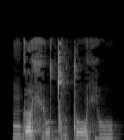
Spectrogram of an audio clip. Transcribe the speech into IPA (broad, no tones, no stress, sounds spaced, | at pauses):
ŋ ɡ ɐ xʲ o ɡ͡ǀ u t o fʲ u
